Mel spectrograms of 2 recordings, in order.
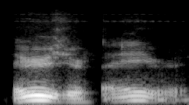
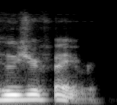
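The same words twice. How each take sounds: First: It is said in a suggestive, flirty way. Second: It is said in a plain, neutral way.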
